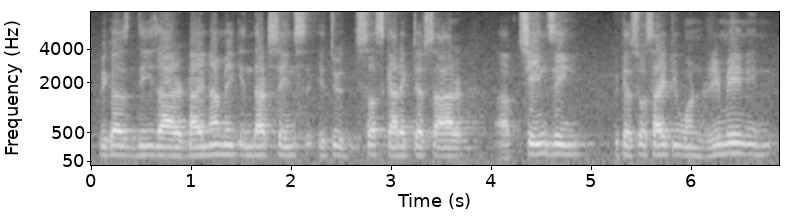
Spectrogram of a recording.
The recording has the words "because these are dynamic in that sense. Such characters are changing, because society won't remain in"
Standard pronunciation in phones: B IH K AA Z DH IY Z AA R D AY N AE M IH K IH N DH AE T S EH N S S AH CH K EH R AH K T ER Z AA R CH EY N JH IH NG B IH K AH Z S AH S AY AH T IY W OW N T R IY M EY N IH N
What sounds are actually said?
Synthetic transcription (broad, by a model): B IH K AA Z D IY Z AA R D AY N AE M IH K IH N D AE T S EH N S S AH S K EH R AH K T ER S AA R CH EY N JH IH NG B IH K AH Z S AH S AY T IY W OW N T R IY M EY N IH N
